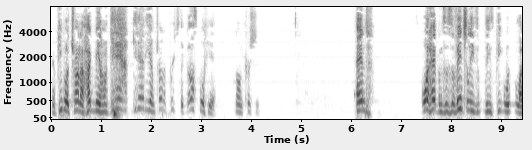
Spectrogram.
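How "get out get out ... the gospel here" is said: mild, half-shouted, dismissive yell. Retelling pushing away people who hug during preaching: retelling own yelling. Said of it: "I'm yelling and no one's listening".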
